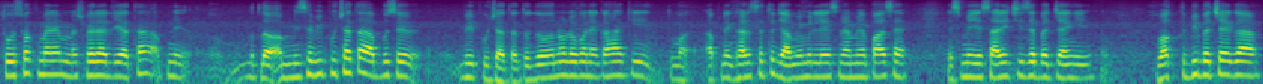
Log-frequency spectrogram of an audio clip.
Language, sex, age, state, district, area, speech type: Urdu, male, 30-45, Delhi, South Delhi, urban, spontaneous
